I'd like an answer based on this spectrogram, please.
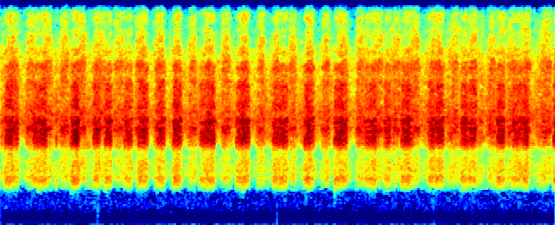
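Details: Cicadas singing in midsummer in a Greek pine forest: a dense, continuous high buzzing chorus with fast pulsing throbs, roughly three per second, steady and unbroken, with nothing else audible.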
